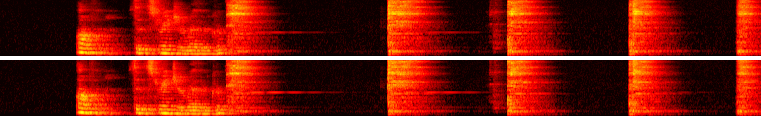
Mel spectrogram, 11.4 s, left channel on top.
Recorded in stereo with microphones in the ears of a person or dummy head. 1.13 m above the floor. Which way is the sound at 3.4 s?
10° right (ahead or behind).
